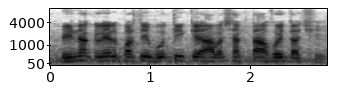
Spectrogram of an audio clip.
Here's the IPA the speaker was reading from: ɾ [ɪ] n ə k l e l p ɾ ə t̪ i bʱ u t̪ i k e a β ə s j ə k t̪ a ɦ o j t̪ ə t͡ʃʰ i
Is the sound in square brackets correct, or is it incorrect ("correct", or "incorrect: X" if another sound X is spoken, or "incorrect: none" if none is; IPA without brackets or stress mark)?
incorrect: i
